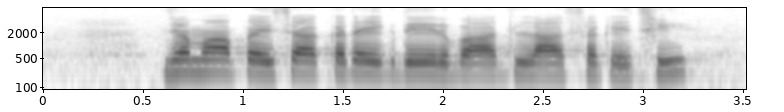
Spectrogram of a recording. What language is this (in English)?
Maithili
